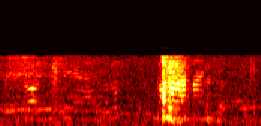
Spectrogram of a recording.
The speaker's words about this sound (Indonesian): batuk lagi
